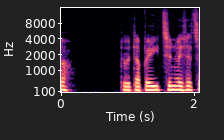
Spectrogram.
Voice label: "beit", Welsh

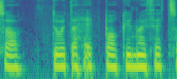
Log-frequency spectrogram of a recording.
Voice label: "hebog", Welsh

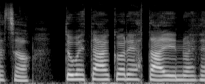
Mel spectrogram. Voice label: "agoriadau", Welsh

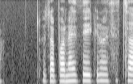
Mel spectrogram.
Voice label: "boneddig", Welsh

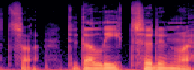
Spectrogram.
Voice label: "litr", Welsh

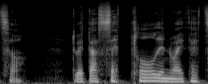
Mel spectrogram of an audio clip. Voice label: "setl", Welsh

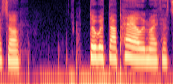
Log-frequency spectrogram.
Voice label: "peel", Welsh

